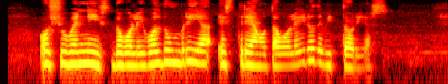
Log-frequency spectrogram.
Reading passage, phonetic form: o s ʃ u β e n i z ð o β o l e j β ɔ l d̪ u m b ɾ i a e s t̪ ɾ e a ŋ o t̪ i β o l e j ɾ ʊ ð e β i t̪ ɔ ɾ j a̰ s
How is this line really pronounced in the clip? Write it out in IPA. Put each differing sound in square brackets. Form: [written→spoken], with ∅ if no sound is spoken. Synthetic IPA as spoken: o s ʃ u β e n i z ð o β o l e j β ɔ l d̪ u m b ɾ i a e s t̪ ɾ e a ŋ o t̪ [i→a] β o l e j ɾ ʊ ð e β i t̪ ɔ ɾ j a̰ s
